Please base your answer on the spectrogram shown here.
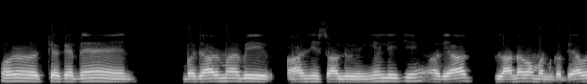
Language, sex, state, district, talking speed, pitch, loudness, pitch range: Hindi, male, Uttar Pradesh, Jyotiba Phule Nagar, 225 wpm, 140 Hz, -16 LUFS, 130-150 Hz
